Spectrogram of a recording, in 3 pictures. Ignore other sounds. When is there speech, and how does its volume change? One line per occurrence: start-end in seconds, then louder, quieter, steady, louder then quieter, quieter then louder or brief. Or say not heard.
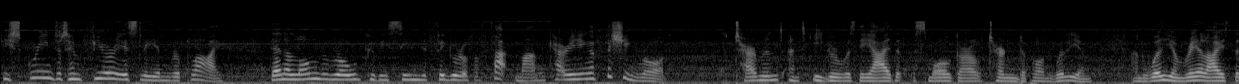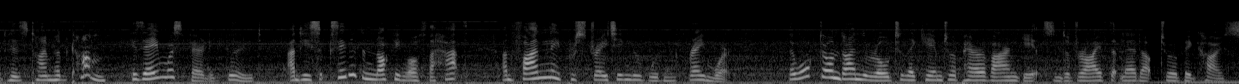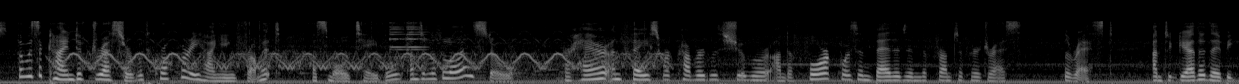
0.0-37.1 steady.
